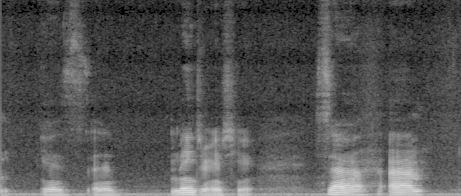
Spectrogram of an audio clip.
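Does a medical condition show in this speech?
Yes: cerebral palsy.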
